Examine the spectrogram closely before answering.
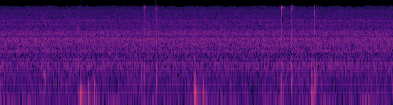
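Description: Scattered clicks of a computer mouse and keyboard, about ten in all, a few with a dull low thud, over a faint steady hiss.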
